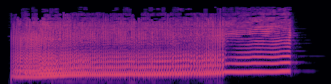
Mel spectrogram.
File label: fart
